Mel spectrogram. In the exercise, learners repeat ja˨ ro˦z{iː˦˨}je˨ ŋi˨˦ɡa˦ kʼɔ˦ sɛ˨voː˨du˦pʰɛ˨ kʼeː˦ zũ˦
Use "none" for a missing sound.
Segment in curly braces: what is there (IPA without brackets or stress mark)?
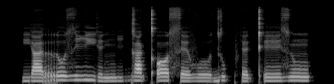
iː˦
